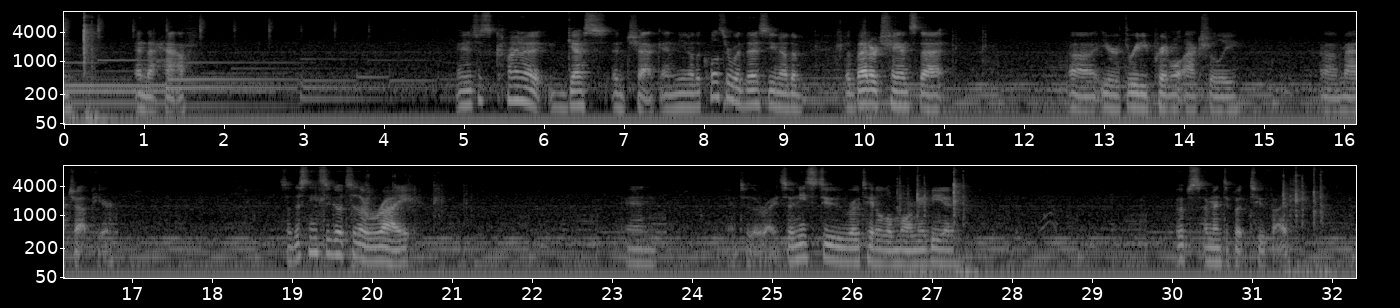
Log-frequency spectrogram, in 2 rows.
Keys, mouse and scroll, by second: 1.8-8.0 drag, 9.3 scroll up 1, 9.5 middle click, 9.9 middle click, 10.3-11.5 scroll up 4, 16.5-18.6 drag, 19.2 scroll down 1, 19.8-20.3 scroll down 2, 20.4-21.2 scroll up 4, 25.1 click, 28.3-29.5 drag, 30.3 click.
